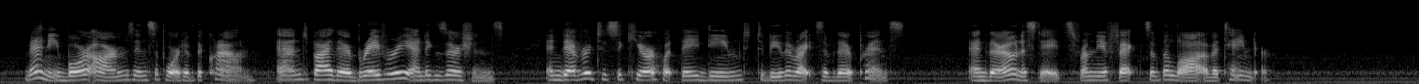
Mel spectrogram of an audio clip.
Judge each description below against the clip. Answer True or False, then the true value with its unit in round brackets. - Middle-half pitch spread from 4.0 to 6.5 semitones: True (5.6 semitones)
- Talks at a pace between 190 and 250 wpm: False (165 wpm)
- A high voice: True (210 Hz)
